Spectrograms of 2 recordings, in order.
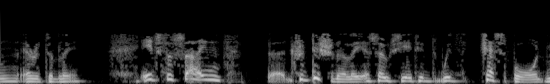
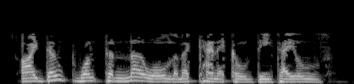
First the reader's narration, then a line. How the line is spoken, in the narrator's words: growled Trumon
